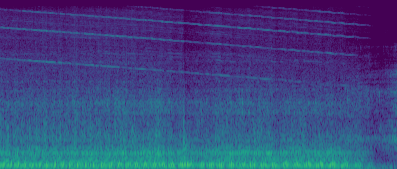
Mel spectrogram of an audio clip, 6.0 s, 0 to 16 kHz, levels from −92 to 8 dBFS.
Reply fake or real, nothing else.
real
